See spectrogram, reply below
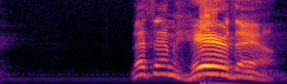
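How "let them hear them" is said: "hear" stressed hard, loud and slow. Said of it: "I emphasize that word hear".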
